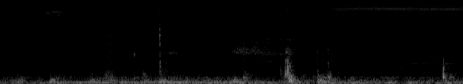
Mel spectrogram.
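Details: 2018 Ford F150 electric rearview mirror that had not moved left and right (dealer suspected the switch), after the actuator was pressed back into place; short, even motor hum travelling out and back, no grinding or skipping, working properly.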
